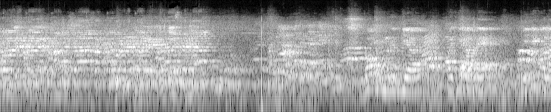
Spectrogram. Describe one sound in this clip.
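Music plays through a loudspeaker.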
